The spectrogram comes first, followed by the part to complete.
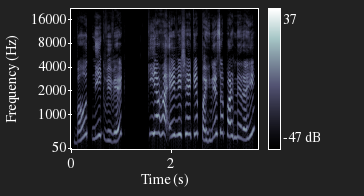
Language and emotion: Maithili, surprised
